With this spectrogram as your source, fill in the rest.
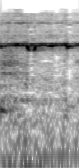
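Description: A single sustained whistle blown as a household signal to summon people on a large estate, a steady piercing tone held for just under a second with no talk.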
